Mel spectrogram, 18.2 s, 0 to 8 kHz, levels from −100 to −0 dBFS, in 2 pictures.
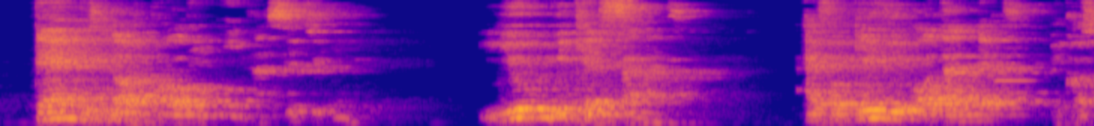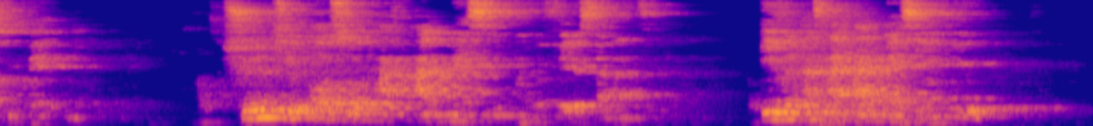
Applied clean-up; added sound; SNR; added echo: classical method WPE with log-MMSE.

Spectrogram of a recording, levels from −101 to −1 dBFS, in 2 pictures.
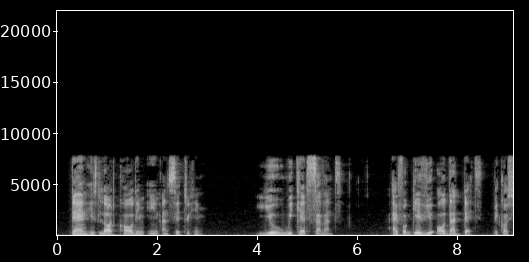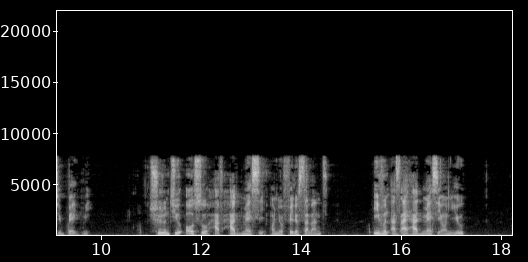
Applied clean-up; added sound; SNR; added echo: none; none; none; none.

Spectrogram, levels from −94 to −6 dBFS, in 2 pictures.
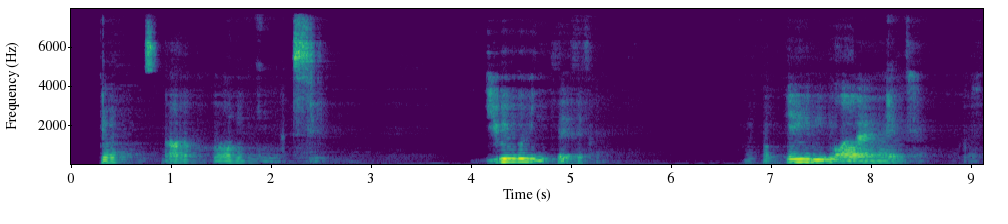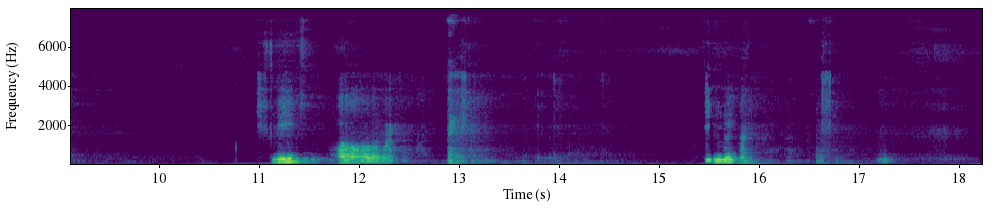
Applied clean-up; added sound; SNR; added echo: neural mask model DeepFilterNet 3.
